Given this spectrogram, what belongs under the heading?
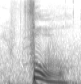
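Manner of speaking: low, loud mock scolding; Ghost. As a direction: burst out in a deep put-on voice. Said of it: "doing a very good impression of Ghost".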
